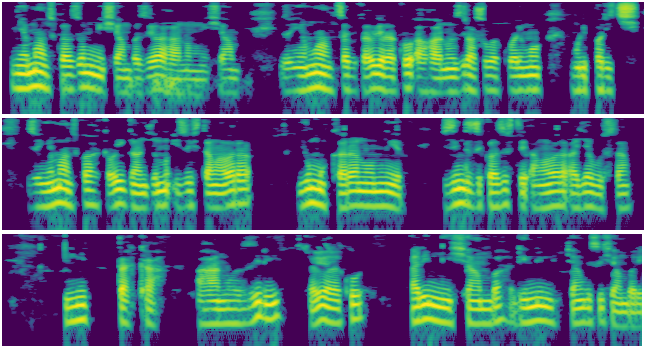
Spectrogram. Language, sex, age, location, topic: Kinyarwanda, male, 18-24, Nyagatare, agriculture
